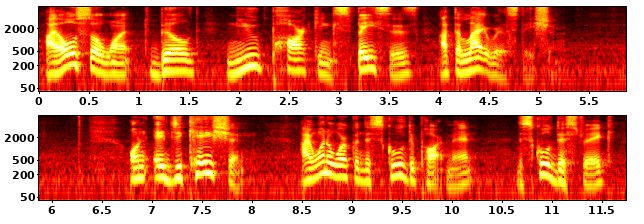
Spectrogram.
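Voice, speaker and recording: A man's voice: fairly high pitch, animated, slow pace, darkish tone. A man from Somalia, a city council candidate, giving an earnest campaign statement in plain phrasing with a few hesitant fillers.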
